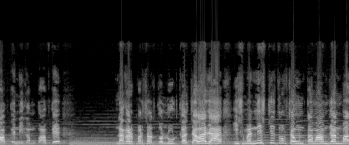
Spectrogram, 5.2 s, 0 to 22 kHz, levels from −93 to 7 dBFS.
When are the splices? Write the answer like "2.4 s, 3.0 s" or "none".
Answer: none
